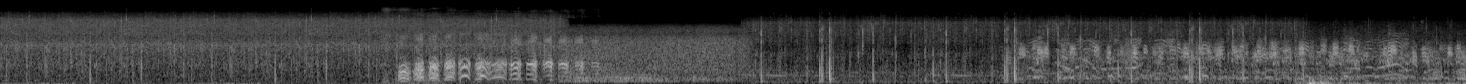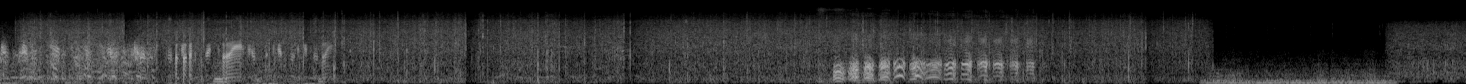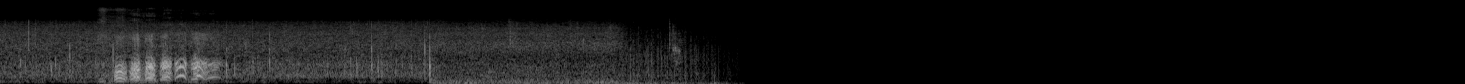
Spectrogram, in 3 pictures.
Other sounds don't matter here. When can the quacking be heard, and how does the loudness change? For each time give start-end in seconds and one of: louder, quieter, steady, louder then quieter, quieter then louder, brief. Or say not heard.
10.0-18.0 steady.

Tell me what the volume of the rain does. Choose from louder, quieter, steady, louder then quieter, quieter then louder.
quieter.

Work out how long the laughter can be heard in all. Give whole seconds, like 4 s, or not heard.
6 s.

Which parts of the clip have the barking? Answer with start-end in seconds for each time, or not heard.
not heard.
